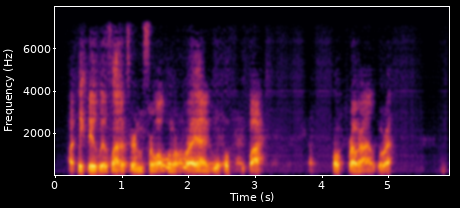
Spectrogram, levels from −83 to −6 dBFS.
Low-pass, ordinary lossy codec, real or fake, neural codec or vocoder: 7.2 kHz; MP3, 48 kbps; fake; codec, 16 kHz, 0.5 kbps, FreqCodec, larger model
